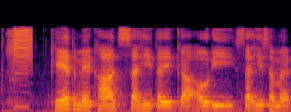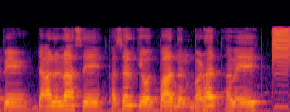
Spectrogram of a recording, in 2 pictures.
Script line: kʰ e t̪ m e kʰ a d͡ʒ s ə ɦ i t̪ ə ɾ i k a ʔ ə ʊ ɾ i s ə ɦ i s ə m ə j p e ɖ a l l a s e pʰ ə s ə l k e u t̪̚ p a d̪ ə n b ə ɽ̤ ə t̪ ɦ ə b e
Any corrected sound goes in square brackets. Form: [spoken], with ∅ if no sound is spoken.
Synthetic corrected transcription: kʰ e t̪ m e kʰ a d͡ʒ s ə ɦ i t̪ ə ɾ i k a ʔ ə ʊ ɾ i s ə ɦ i s ə m ə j p e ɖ a l l a s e pʰ ə s ə l k e u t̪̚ p a d̪ ə n b ə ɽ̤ ə t̪ ɦ ə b e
